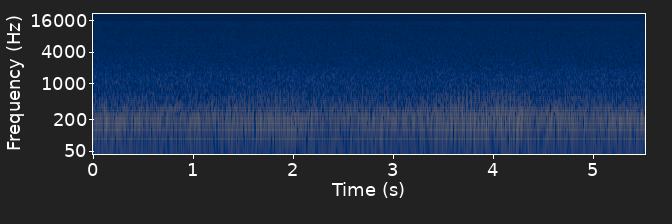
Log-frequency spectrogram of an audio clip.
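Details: A cat named Detective, lying on blankets he likes, purrs: a steady, low, rumbling drone that pulses evenly throughout, with no other sounds.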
